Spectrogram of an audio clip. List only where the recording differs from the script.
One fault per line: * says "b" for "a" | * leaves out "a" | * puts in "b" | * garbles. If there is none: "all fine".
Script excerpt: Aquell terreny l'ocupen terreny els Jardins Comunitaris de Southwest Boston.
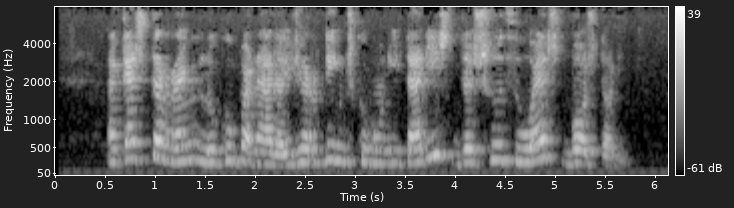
* says "Aquest" for "Aquell"
* says "ara" for "terreny"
